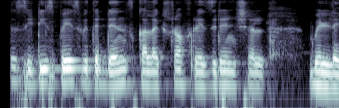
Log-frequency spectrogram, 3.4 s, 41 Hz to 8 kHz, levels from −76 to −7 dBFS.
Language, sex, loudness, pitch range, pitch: English, male, -16 LUFS, 120-140 Hz, 125 Hz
